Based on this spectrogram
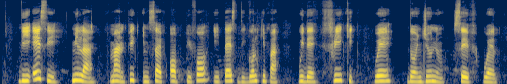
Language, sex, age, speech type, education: Nigerian Pidgin, female, 30-45, spontaneous, tertiary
